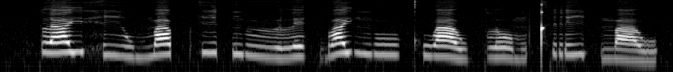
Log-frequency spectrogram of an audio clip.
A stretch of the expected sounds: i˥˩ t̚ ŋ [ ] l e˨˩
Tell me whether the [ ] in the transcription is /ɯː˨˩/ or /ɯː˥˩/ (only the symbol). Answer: ɯː˨˩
